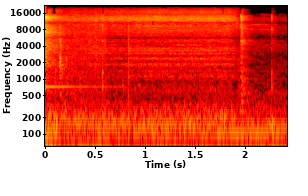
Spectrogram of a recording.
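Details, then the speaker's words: Gas stove after replacing a holed, warped burner with a new brass burner: smooth even low roar with a few handling clicks, no whistling or popping; burning normally again. "akhirnya kembali normal lagi deh komporku"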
